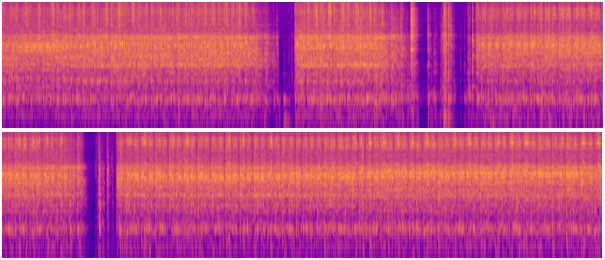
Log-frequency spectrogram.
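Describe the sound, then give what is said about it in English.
An electric mandolin slicer runs a potato into thin chips with a loud, steady buzzing motor drone, broken by a few brief dips. “we're going to run a potato through the electric mandolin slicer, and I'll show you what that sounds like.”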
